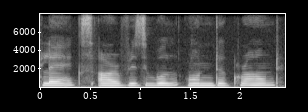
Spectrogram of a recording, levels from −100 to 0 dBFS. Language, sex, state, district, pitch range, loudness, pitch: English, female, Assam, Kamrup Metropolitan, 215-230 Hz, -17 LUFS, 220 Hz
